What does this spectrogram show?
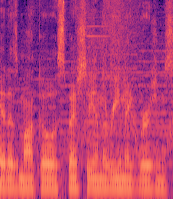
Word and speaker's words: Mako: never in my life have I heard it pronounced like Macco." But yeah, it would actually that's true. It would be Mako. Aurora says, "They do say it as Mako, especially in the remake versions, too."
